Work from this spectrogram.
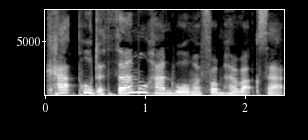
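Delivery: ordinary delivery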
